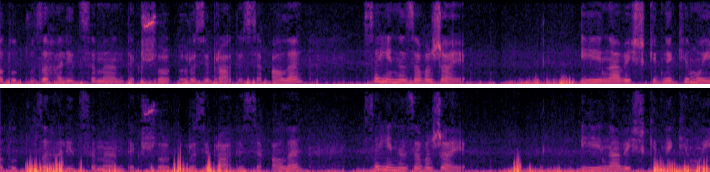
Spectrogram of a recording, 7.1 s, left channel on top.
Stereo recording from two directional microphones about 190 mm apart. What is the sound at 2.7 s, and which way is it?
Speech, 15° left (ahead or behind).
